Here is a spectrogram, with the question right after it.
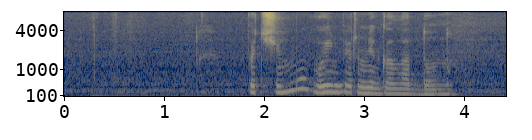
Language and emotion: Russian, sad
